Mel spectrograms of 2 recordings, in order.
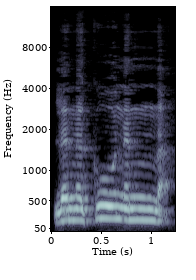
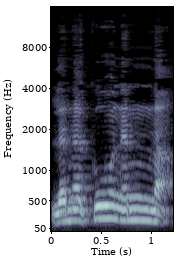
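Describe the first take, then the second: No difference in how they are said.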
